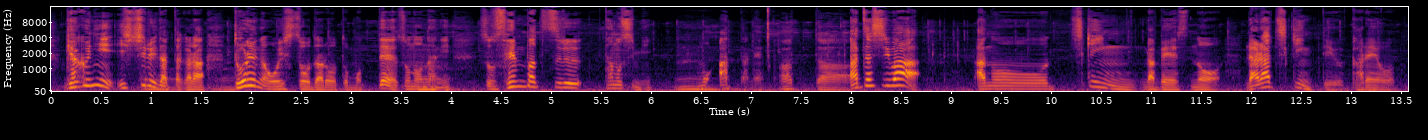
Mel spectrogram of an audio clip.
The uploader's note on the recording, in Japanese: 2人組。パーキング収録。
